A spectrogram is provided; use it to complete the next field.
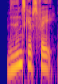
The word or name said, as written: videnskabsfag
